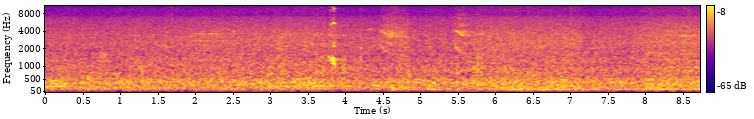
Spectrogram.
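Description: Steady outdoor background hiss with a faint click about four seconds in and a couple of faint, brief high chirps near the middle.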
